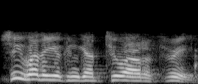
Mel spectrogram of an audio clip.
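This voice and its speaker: American man, high pitch for a male, formal, courteous, prepared guest quizmaster talk, narrow tinny 1940s radio sound. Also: expressive, a little fast. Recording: thin band-limited 1940s radio broadcast.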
